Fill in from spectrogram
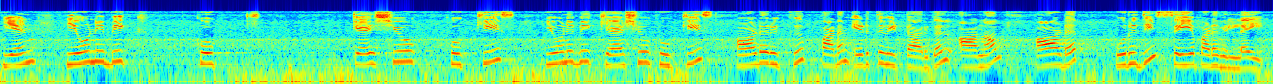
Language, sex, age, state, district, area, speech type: Tamil, female, 18-30, Tamil Nadu, Perambalur, urban, read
